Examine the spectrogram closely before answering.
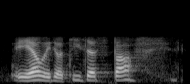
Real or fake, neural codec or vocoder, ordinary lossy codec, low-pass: fake; codec, 16 kHz, 4 kbps, FunCodec, trained on LibriTTS, 50 frames a second; none; 3.6 kHz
